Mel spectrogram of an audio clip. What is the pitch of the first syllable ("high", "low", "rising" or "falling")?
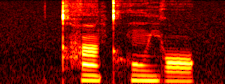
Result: low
